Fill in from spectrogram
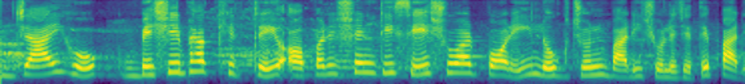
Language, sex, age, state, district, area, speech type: Bengali, female, 18-30, West Bengal, Bankura, urban, read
